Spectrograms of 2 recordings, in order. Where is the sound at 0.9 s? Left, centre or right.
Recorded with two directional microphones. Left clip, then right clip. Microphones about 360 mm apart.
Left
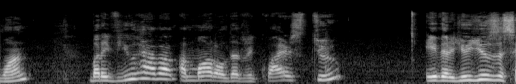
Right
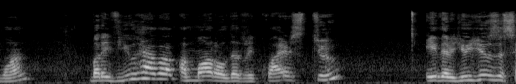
Left.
